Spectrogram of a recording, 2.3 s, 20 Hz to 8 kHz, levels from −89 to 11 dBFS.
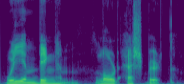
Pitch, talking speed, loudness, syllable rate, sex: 130 Hz, 105 wpm, -21 LUFS, 4.8 syllables/s, male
